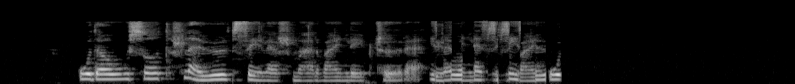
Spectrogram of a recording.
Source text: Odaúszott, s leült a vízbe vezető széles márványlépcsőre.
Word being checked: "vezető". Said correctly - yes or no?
no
